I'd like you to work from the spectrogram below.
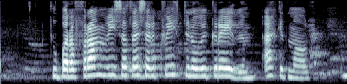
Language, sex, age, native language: Icelandic, male, 11, Icelandic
